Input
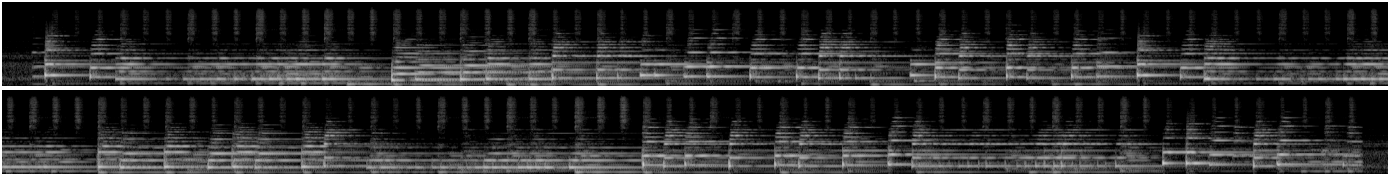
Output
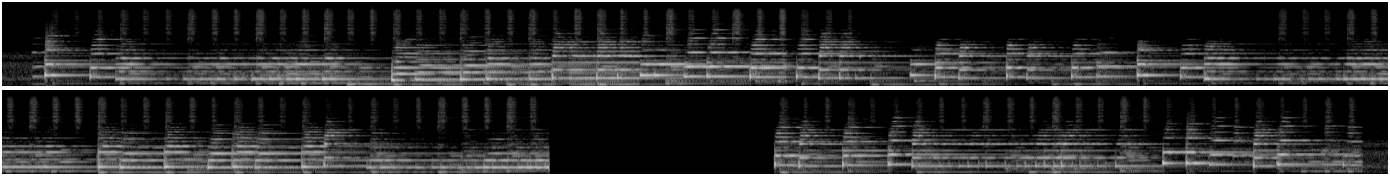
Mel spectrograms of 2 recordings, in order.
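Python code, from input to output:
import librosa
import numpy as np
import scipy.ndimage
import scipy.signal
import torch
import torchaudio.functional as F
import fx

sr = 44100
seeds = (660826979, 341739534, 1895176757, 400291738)

y = fx.env_flatten(x, sr, amount_pct=50, at=(5.66, 7.83), fade=0.02)
y = fx.cheby1_lowpass(y, sr, hz=2600.0, order=4, at=(8.58, 12.63))
y = fx.edit(y, sr, fx.silence(start_s=19.33, length_s=2.25), tone=tone)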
